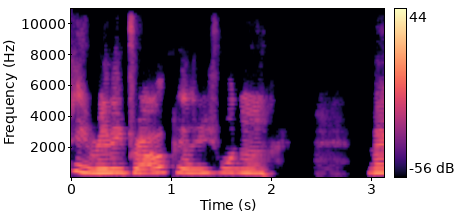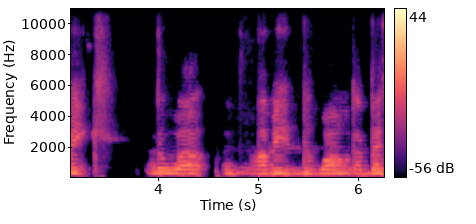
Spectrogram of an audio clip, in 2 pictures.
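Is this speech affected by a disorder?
Yes: cerebral palsy; spastic dystonic quadriplegia, limits daily tasks such as getting dressed; age 12, physiotherapy by Claire Smart, Cerebral Palsy Alliance, past HABIT-ILE 66-hour intensive therapy, race runner.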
